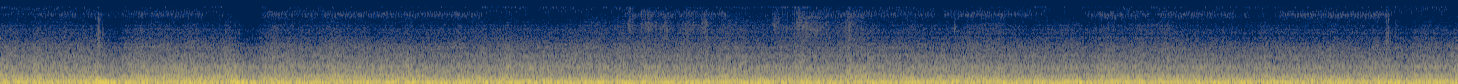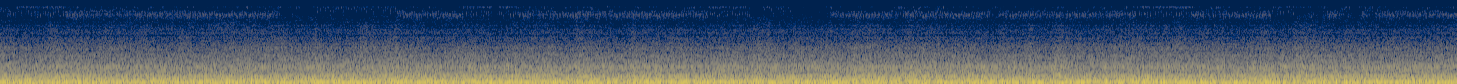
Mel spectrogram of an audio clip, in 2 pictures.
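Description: Steady low road noise inside a car's cabin while it cruises on an open dual carriageway: tyre and engine noise heard through the body of the car.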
